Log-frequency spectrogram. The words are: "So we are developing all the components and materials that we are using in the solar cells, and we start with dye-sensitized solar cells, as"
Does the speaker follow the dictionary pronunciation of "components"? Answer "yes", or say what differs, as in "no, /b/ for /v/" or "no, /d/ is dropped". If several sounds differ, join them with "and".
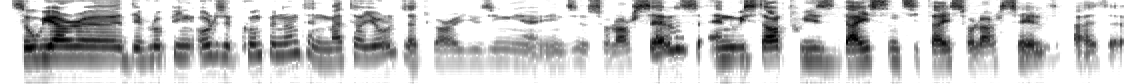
no, /s/ is dropped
